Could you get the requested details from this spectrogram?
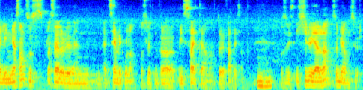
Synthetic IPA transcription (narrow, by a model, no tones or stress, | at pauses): ɪlɪnjəsɑnt̪sɔpʰlɑseːɾəɖʉɛnɛ̰t̪seːmɪkʰuːlɑpʰɔslʉt̪ːn̩fɔɾɔʋiːssɑɪt̪ʰəɑnɑt̪̚d̪ʉæɾfæ̰ɖ̪ɪ̰sɑnt̪ɔsɔʋɪsɪçːəd̪ʉjɛːɾəɖɛsɔblɪːɾhɑnsʉ̰ːɾ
